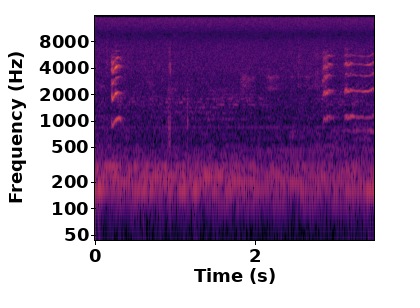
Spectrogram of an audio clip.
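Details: Bengal cat named Simba, a pet, playing indoors: two brief high meows, one near the start and a double call near the end, each a clear tonal chirp-like note over a steady low room hum.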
